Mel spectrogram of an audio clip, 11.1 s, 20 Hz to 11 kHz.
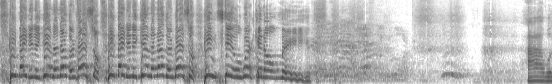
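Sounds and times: man breathing in sharply: 8.3s - 10.4s.

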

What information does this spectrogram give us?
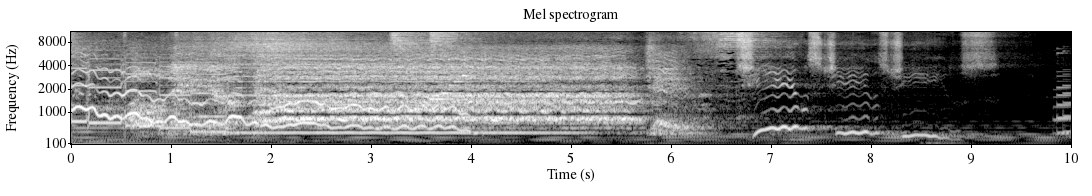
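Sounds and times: choir holding a chord: 0.5s - 7.3s.

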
